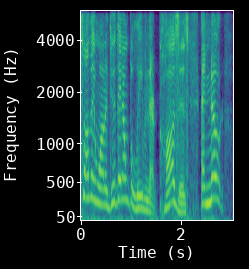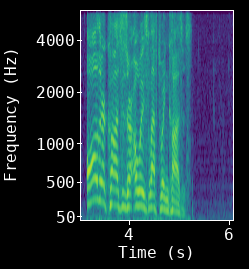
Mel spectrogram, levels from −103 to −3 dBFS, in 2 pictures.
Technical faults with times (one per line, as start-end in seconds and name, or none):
0.00-6.09 aliasing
